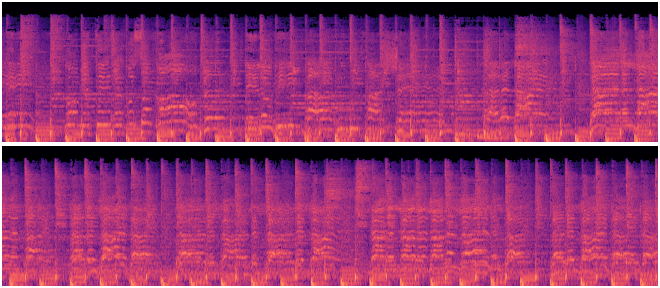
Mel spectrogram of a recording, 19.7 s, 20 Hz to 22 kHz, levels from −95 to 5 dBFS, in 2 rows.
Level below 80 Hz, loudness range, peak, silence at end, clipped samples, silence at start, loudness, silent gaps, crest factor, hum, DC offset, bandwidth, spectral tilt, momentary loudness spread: -32 dBFS; 3 LU; -8 dBFS; 0 s; under 0.1%; 0 s; -23 LUFS; none; 16 dB; none; under 0.1%; 16 kHz; -3 dB/octave; 4 LU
